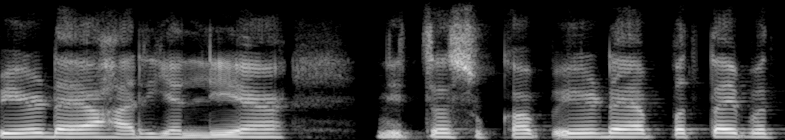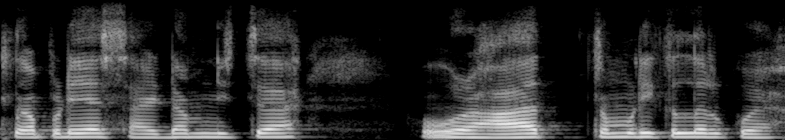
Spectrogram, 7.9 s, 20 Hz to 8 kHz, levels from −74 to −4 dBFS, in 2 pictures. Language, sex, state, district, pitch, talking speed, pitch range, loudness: Rajasthani, male, Rajasthan, Nagaur, 215 Hz, 170 wpm, 205-220 Hz, -17 LUFS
